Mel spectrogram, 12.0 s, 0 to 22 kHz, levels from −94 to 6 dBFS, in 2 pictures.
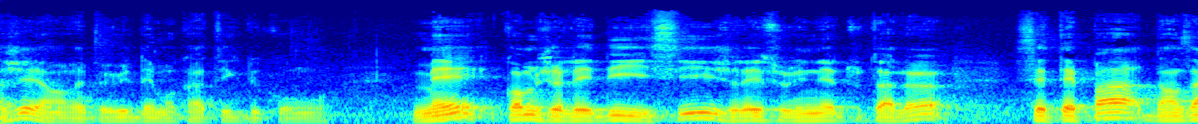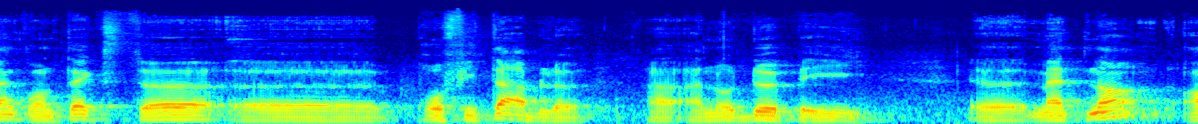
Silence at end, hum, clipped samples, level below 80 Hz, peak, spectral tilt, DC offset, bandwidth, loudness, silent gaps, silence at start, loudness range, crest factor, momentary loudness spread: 0 s; none; under 0.1%; -52 dBFS; -8 dBFS; -7.5 dB/octave; under 0.1%; 16 kHz; -27 LUFS; none; 0 s; 2 LU; 18 dB; 13 LU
